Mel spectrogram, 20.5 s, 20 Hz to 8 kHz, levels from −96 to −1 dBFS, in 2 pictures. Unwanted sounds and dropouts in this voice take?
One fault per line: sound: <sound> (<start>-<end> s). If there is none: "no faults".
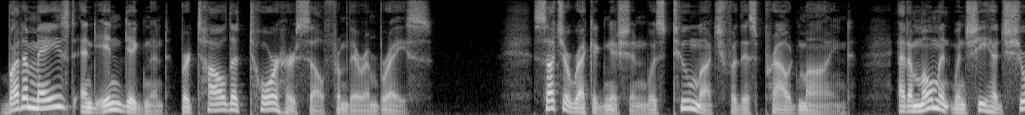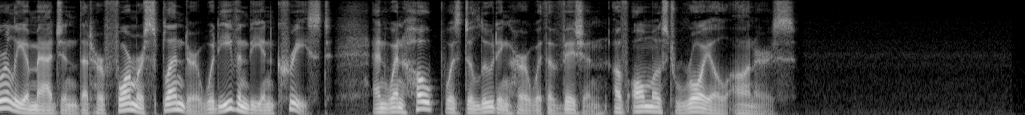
no faults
